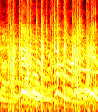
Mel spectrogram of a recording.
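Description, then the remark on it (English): A short burst of canned applause from an applause sound effect: quick, steady clapping mixed with cheering voices, continuous for about two seconds. “We have a little applause thingy on there that we can just give him for, a fifth grade.”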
